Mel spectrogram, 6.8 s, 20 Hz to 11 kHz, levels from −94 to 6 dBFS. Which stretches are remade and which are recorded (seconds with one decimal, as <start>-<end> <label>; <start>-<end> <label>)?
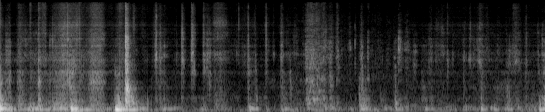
0.0-3.7 remade; 3.7-5.1 recorded; 5.1-6.8 remade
